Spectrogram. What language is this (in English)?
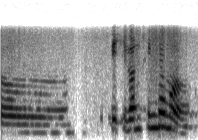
Bodo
